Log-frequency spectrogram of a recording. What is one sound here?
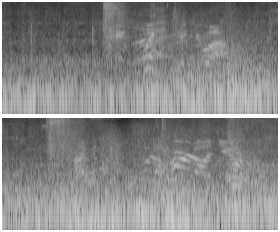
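Small robots whir and crackle with electric zaps.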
